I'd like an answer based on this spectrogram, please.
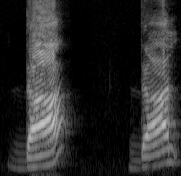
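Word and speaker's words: دادا: तरीके से हम देख सकते हैं, दाल अलिफ दा, दाल अलिफ दा, दादा, ओके।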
